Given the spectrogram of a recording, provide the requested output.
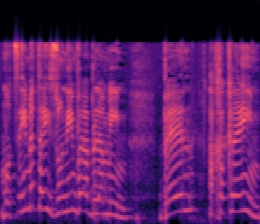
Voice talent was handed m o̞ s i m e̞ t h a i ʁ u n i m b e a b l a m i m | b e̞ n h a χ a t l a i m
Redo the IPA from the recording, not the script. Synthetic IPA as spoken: m o̞ t͡s i m e̞ t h a i z u n i m v e a b l a m i m | b e̞ n h a χ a k l a i m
